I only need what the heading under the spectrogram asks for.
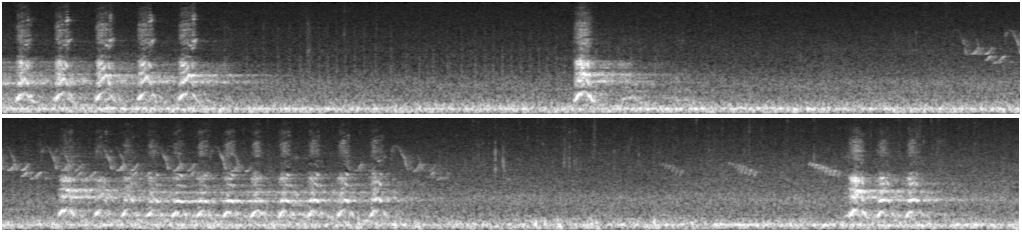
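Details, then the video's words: Repeated nuisance barking by a dog: quick bark series, an isolated bark, then a longer rapid burst, ending with one more bark, all over a low constant hum. "Nuisance barking again."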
